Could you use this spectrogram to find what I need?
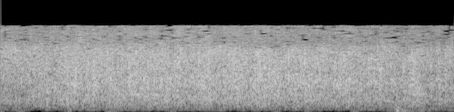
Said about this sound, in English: Thank you very much, boys and girls. I think you need to give them a boisterous round of applause. Thank you so much.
